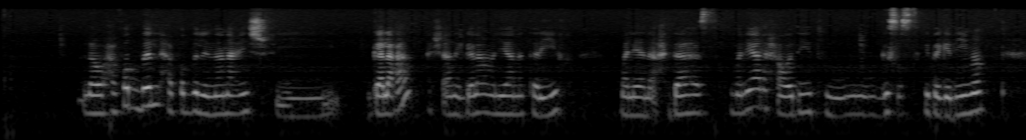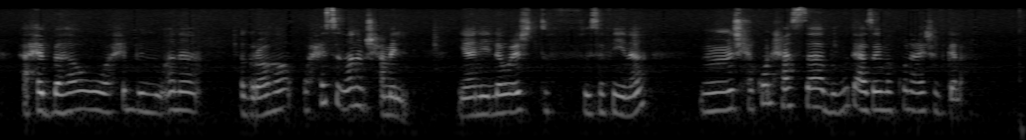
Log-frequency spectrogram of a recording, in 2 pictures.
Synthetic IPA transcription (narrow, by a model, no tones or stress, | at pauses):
læwhɑfɑd̪ˤːɨlhɑfɑd̪ˤːɨlʔenːʔænæʔaʕiːʃfḭ | ɡælʕaʕaʃæ̰ːnelɡælʕamæljæænæt̪æːɾiːx | wmæliʔænæʔaħd̪æːswemæljæænæħawæːd̪iːt̪weɡesˤɑsˤked̪æɡæd̪iːmæ | haħabːɦæweʔaħabːʔɪnːoʔænæ | ʔæɡɾˤɑːɦɑweaħesːʔenːoʔænæmeʃħamelː | jaʕnilæwʕeʃt̪ | fisæfiːnæ | mːeʃħakuːnħasːæbemʊt̪ʕazæjːmæʔækuːnʕaːʃfiɡælʕa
